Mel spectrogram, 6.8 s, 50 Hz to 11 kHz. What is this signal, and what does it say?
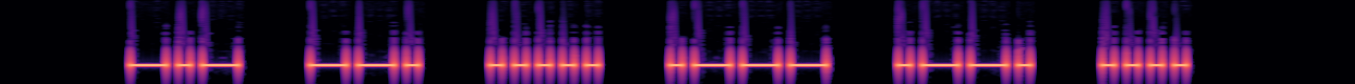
Morse code, heard as a keyed tone, about 20 wpm, spaced as for 14 wpm, 700 Hz. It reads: KG5JPH
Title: 207 Lesson 33g - Letter j - Call Signs 20wpm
